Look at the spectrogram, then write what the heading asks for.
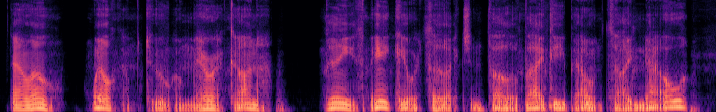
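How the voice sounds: Putting on a character voice, a man speaks at a moderate pace with a medium pitch.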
